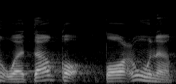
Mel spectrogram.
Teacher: qaf ada qalqalah dan tebal kat situ, huruf isti'la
